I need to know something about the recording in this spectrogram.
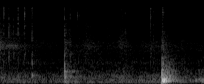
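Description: Blended beetroot pulp dropping into a steel mesh strainer over a steel pot, with soft wet handling sounds, a light click about halfway and one louder knock near the end.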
